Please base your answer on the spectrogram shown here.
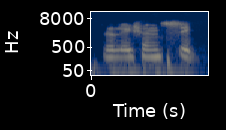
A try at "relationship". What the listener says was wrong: Well, you want to push your lips forward and go shh. You're rounded and forward. Shh. Yeah, it needs a little more of the lips pushing forward, rounded lips. It's like you're going to kiss somebody.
